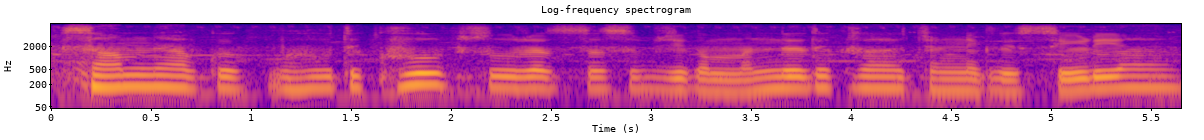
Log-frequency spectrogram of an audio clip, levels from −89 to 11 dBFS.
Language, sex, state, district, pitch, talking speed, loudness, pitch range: Hindi, male, Jharkhand, Sahebganj, 155 Hz, 190 wpm, -19 LUFS, 145-165 Hz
